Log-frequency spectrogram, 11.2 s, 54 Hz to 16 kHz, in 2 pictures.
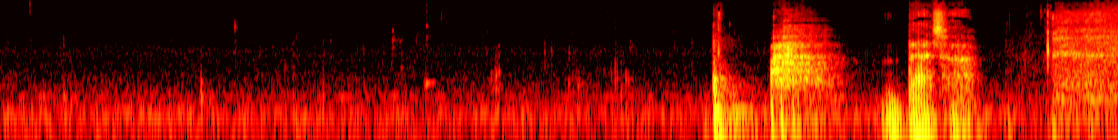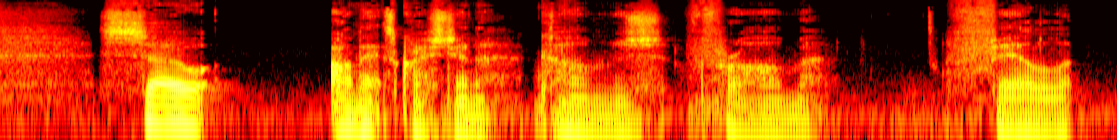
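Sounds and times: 
person sipping a drink: 0:01.0 - 0:04.0
speech: 0:04.6 - 0:05.0, 0:06.2 - 0:06.7, 0:07.3 - 0:09.8, 0:10.6 - 0:11.0.

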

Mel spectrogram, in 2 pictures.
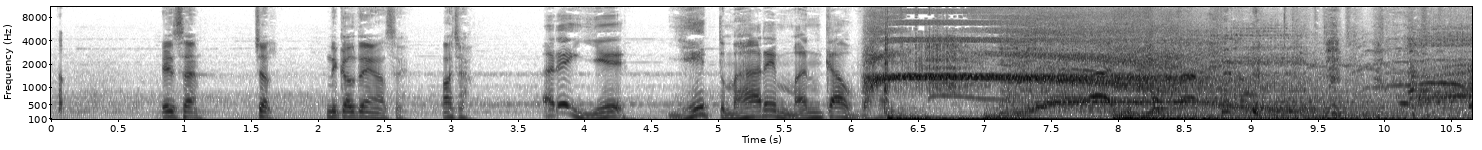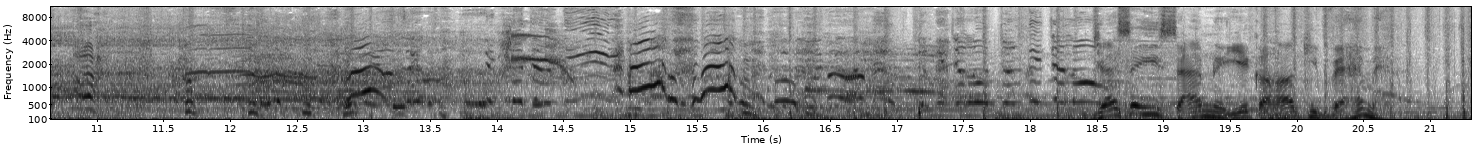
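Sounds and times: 
speech: 0:00.8 - 0:06.5, 0:18.5 - 0:20.8
eerie snickering cackling noises: 0:06.1 - 0:17.4
woman screaming: 0:06.1 - 0:17.6
eerie warbling wailing tones: 0:06.2 - 0:14.6
dense rumbling background: 0:06.3 - 0:18.2.

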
